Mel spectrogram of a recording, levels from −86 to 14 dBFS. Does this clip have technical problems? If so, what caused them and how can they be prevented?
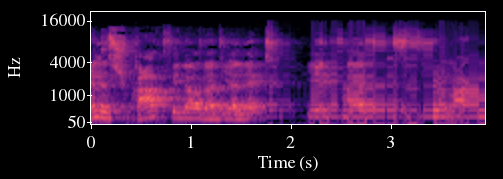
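Yes. From 1.75 s to the end of the clip, the speech turns into a rigid, metallic buzz, robotic sound from repeated short buffers, with a fixed pitch of 200 Hz. That fits a 5 ms chunk being replayed over and over, likely because new audio arrived too seldom, so most of the real signal in that stretch was skipped. A spectrogram would show evenly spaced horizontal lines at multiples of 200 Hz, and the waveform would show one short shape repeating identically. Larger playback buffers and steadier delivery, with a jitter buffer, would prevent it.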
